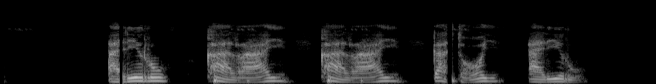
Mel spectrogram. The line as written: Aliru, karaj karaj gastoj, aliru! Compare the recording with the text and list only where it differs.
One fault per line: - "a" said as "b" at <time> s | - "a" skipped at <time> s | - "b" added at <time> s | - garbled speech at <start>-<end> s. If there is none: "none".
none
